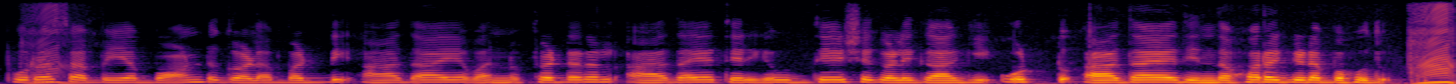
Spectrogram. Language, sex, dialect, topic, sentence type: Kannada, female, Coastal/Dakshin, banking, statement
